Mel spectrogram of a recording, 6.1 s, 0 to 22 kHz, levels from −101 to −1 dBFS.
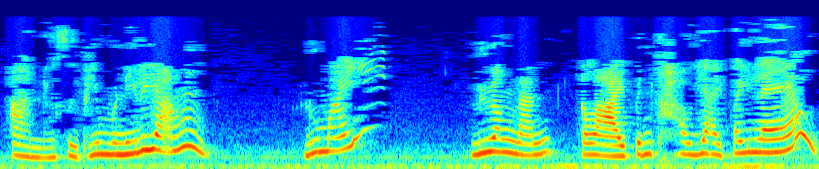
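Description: Throughout the speech, heavy WMA compression is audible. The sound rings and smears, with a washy hiss that swells and fades with the voice. The damage is likely from a transform codec at a low bitrate, around 24 kbps.

At 4.09 s a single sharp click cuts through. This is likely dropped samples: roughly one sample is missing, so the waveform jumps straight to a later value. The gap is far too brief to remove any sound.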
